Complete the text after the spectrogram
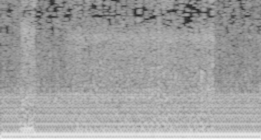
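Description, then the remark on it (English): A steady, low electrical hum from a church sound system drones continuously, with faint static hiss layered on top and no voices present. “If you are there, you can help us read this thing is still humming.”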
